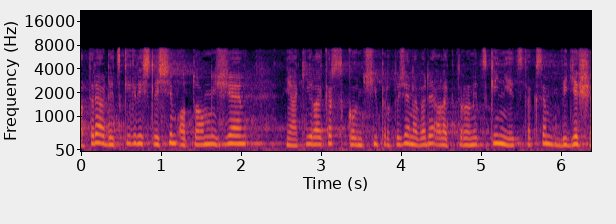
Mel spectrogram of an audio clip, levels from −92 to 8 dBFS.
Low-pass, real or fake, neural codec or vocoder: 7.2 kHz; fake; codec, 16 kHz, 16 kbps, FunCodec, trained on Chinese and English, 50 frames a second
